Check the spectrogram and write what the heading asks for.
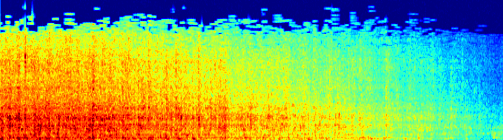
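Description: Steady wash of sea surf breaking on a beach, fading out gradually over the last few seconds.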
